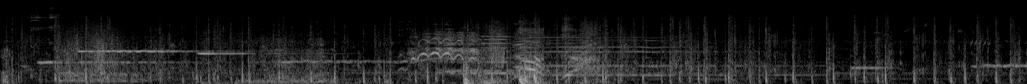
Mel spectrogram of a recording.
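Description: A horse whinnies amid a steady clip-clop of hooves in Red Dead Redemption, with scattered game-like tones and a voice speaking in the background.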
